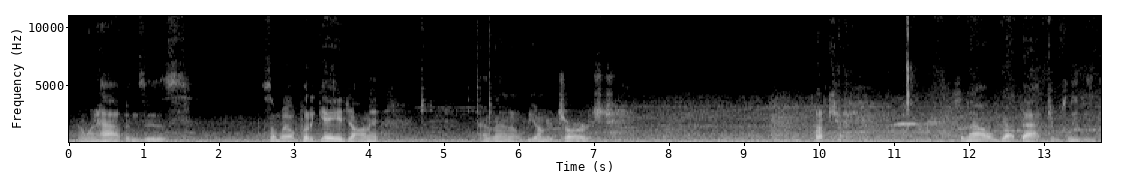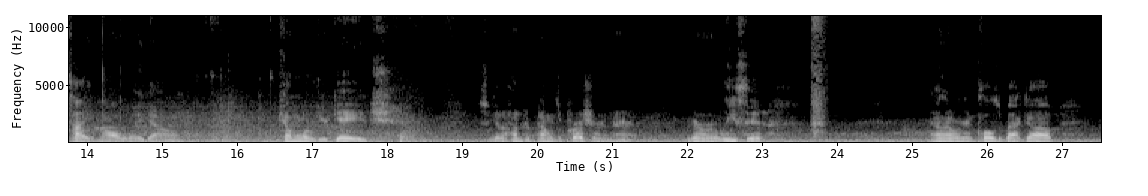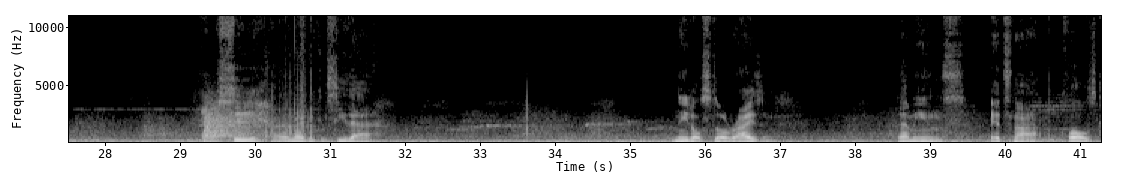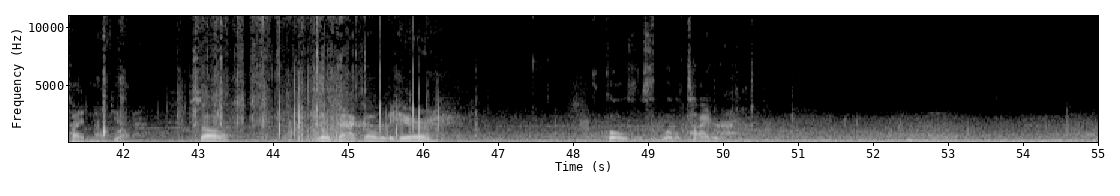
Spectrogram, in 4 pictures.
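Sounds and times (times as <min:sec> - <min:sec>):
low machine hum: 0:00.0 - 0:55.0.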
